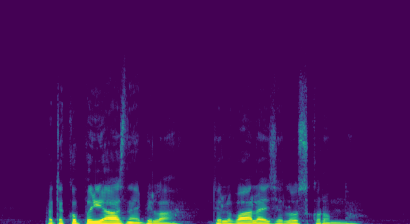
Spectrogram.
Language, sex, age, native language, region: Slovenian, male, 30-49, Slovenian, Drava region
